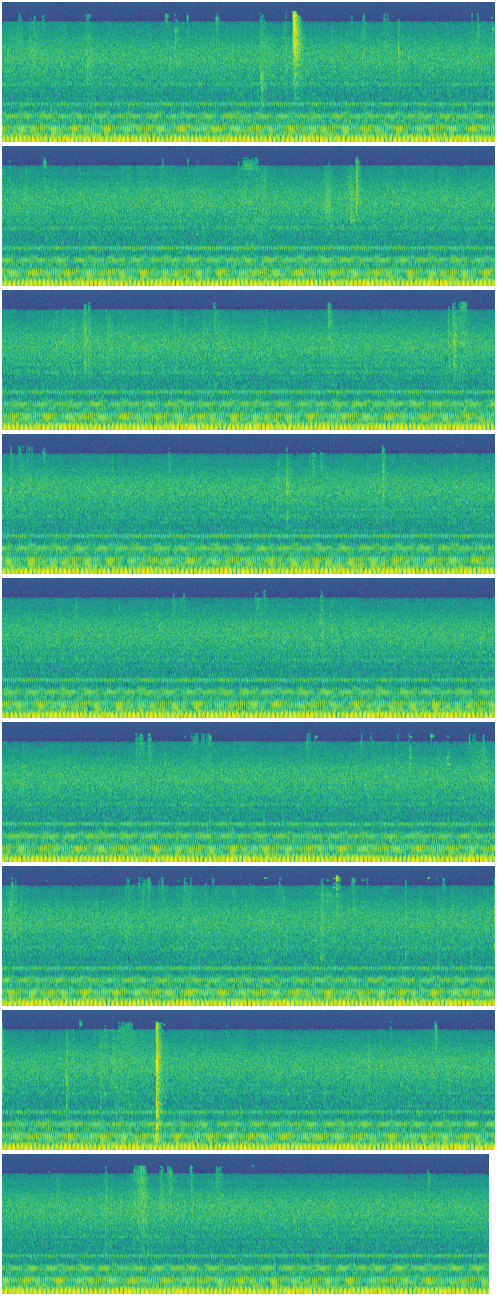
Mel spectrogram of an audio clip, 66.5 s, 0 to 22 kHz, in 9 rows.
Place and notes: Train Waiting to leave Katowice Poland
21 February, 20:39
